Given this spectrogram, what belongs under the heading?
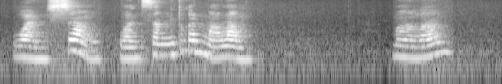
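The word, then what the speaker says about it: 晚上: Nah, biasa diucapkannya wansang.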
